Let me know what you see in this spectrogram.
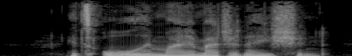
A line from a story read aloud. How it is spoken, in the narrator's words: she whispers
